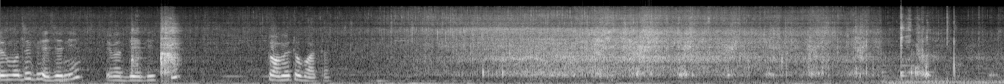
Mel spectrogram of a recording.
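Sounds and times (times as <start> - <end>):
food frying with loud sizzle: 0.0 - 10.0
metal spatula scraping a pan: 1.3 - 1.9, 4.7 - 9.6.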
